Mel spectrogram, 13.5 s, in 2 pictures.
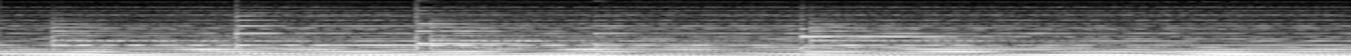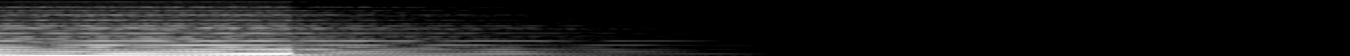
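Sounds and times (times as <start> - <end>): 
evening bells ringing: 0.2 - 8.5.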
